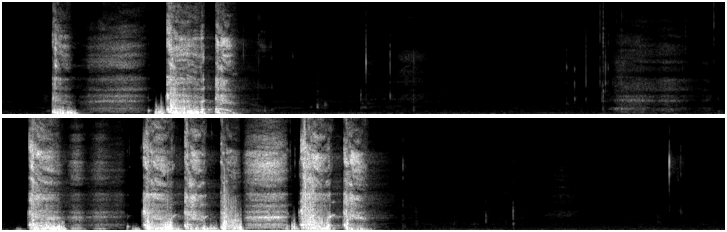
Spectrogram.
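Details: Adult online motorbike-taxi driver coughing repeatedly: two clusters of harsh coughs, about seven in all, with a pause between.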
